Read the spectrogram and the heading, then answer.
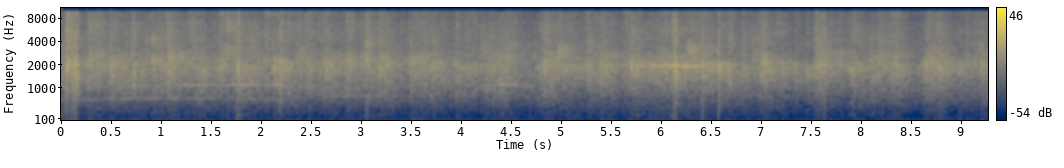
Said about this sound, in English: Come on, clap. You to clap with some energy, enthusiasm, zeal, power.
